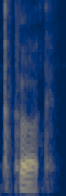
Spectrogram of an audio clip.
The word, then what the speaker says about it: Koch: but he spelled it he pronounced it cook even though it was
